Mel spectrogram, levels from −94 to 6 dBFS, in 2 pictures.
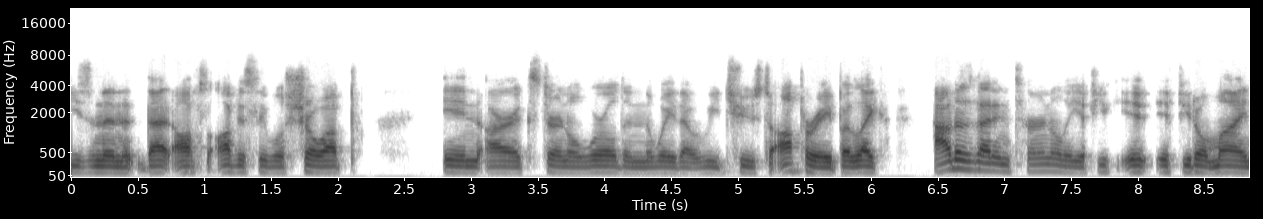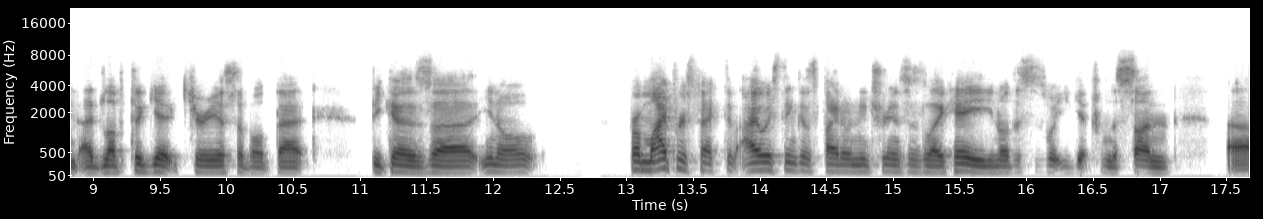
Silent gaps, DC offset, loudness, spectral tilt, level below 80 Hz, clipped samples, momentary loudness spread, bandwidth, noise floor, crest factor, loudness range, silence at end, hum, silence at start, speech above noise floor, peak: none; under 0.1%; -25 LUFS; -5.5 dB/octave; -78 dBFS; under 0.1%; 10 LU; 7.8 kHz; -86 dBFS; 18 dB; 3 LU; 0 s; none; 0 s; 61 dB; -8 dBFS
